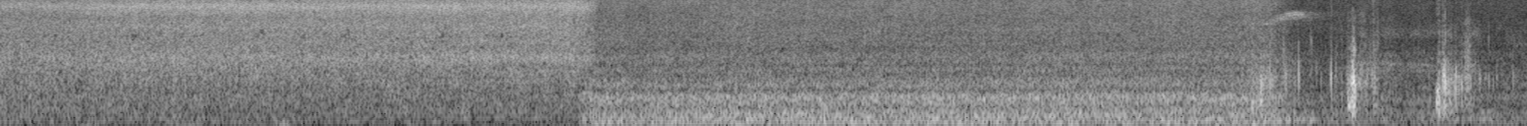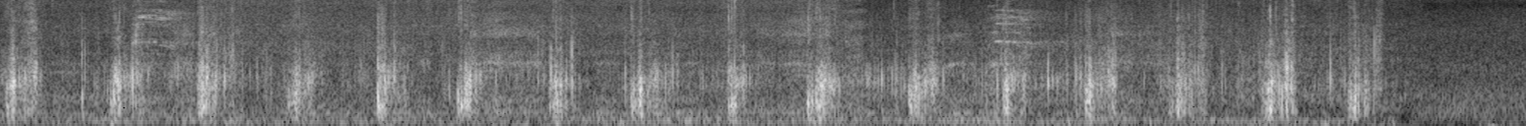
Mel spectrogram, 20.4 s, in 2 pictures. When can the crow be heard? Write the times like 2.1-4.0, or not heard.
not heard.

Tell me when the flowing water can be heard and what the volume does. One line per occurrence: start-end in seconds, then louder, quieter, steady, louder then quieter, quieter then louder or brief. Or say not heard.
0.0-20.3 quieter.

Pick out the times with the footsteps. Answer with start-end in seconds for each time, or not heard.
8.3-19.5.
